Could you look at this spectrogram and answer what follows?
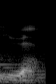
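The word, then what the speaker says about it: は: It connects the subject and rest of the part of the sentence, and it's written as ha, but it's pronounced as va.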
